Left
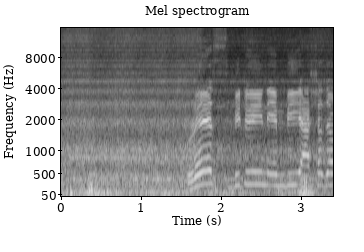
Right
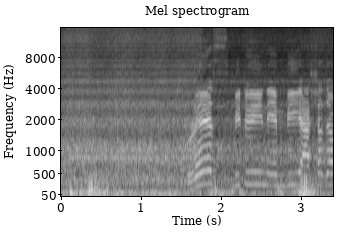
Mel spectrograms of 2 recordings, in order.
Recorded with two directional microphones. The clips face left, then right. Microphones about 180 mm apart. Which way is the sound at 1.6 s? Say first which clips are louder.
Left 7 dB; 25° left (ahead or behind).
